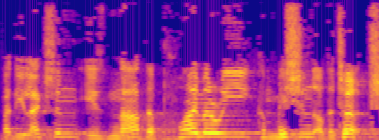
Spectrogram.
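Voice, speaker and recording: A man's voice: high voice, moderate pace, bright, forceful tone. A man interpreting a sermon into English at a pulpit microphone in a large church hall. He follows each phrase closely, with small slips and restarts. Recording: long hall reverb.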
